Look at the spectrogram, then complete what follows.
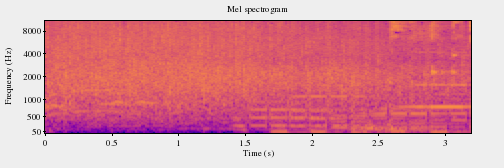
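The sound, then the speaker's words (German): An audience applauds author Katja Riemann at a reading of her book 'Zeit der Zäune', with dense, steady clapping at an even loudness throughout; about halfway through, sustained musical tones begin to sound beneath the continuing applause. “Jetzt klatschen Sie für Katja Riemann.”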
